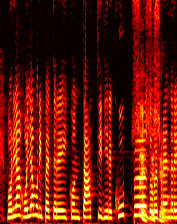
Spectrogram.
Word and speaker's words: Recup: stiamo pronunciando Recoup, all'italiana, sì.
